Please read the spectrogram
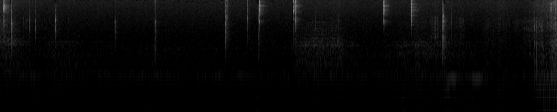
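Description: Near silence with a few faint, scattered clicks: small parts being handled as looped diode leads are hooked onto the pins of keyboard switches in the plate.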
